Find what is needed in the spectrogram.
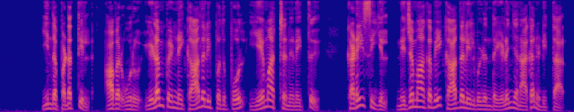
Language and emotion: Tamil, neutral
